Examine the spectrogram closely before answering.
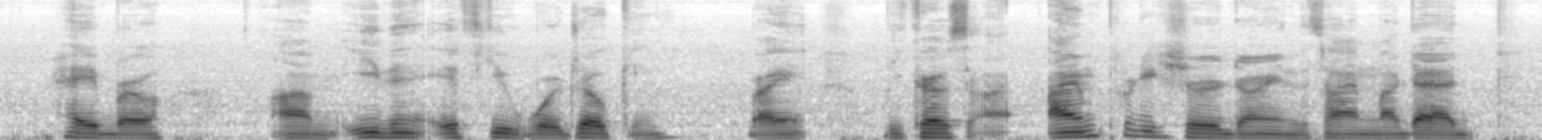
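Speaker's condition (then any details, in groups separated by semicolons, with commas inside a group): Cerebral palsy; uses wheelchair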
